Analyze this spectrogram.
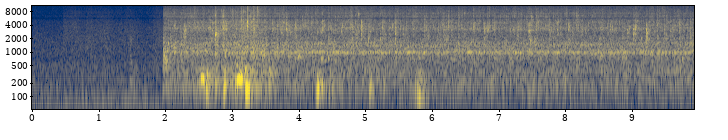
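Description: Bathtub faucet running, water pouring from the spout into the tub; the steady rush starts abruptly about two seconds in.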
